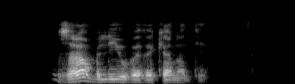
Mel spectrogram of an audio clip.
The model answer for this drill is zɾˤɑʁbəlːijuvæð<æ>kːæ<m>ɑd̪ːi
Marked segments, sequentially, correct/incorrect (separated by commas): correct, incorrect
